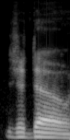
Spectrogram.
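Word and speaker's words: Jet d'Eau: God, I can't pronounce my my my French accent. Jado.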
